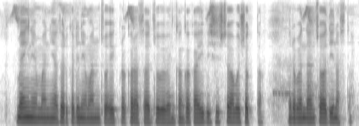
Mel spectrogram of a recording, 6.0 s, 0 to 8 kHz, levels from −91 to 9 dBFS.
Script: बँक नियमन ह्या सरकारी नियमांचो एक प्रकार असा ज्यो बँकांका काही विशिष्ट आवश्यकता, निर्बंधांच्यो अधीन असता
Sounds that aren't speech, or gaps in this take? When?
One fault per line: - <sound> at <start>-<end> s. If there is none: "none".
none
